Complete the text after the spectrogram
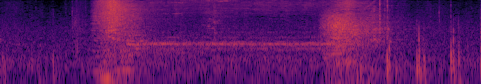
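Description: A bright whooshing tone swells and fades away.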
